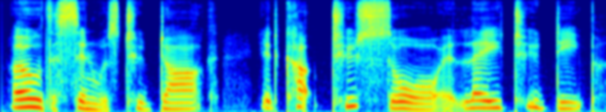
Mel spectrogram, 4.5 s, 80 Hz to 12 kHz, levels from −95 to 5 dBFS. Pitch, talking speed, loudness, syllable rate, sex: 200 Hz, 185 wpm, -19 LUFS, 3.6 syllables/s, female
